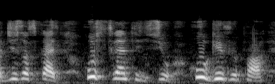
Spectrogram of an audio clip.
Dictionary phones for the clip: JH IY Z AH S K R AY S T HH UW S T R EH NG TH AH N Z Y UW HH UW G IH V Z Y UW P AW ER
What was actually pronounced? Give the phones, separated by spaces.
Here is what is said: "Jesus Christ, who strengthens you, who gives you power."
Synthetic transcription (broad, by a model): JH IY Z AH S K R AY S T HH UW S T R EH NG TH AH N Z Y UW HH UW G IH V Y UW P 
